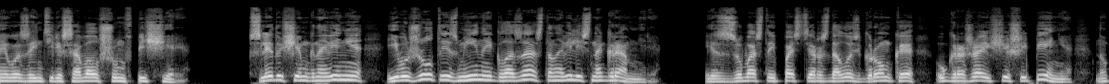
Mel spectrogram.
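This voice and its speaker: A man narrating a fantasy audiobook in the first person, measured and vivid. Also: fairly high pitch, dry recording, studio quality.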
